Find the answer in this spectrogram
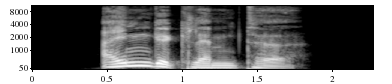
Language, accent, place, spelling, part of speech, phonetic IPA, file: German, Germany, Berlin, eingeklemmte, adjective, [ˈaɪ̯nɡəˌklɛmtə], De-eingeklemmte.ogg
- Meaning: inflection of eingeklemmt: 1. strong/mixed nominative/accusative feminine singular 2. strong nominative/accusative plural 3. weak nominative all-gender singular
